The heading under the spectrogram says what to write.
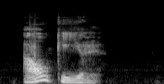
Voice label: "Augial", hianzisch Mundart, Burgenland; Augial,m

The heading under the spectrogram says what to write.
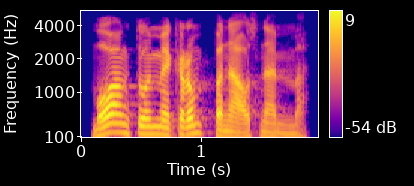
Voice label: "morgn tui ma Grumpan ausne(i)mma", hianzisch Mundart Burgenland

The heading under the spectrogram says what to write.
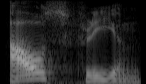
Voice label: "ausfliagn", hianzisch Mundart, Burgenland; ausgehen; niemand zu Hause

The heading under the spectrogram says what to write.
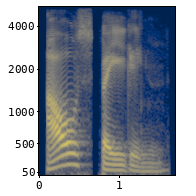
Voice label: "ausbe(i)gln", hianzisch Mundart, Burgenland; ausbügeln; wieder gut machen

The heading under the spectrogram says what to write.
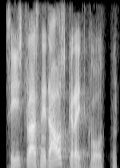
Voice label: "sist wars nit ausgre(i)dt gwotn", hianzisch Mundart Burgenland; ausre(i)dn

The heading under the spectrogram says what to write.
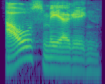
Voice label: "ausmergeln", hianzisch Mundart Burgenland; das Letzte herausholen

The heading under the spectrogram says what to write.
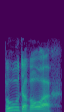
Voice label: "budawoach", hianzisch Dialekt Burgenland; sehr weich

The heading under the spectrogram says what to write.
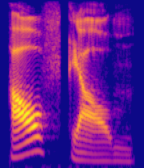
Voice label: "aufklaubm", hianzisch; aufheben; aufklauben; schlichten (Holz)

